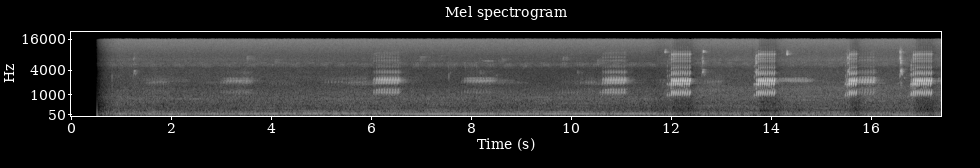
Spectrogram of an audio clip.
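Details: Grey tree frog calling in a noisy setting: short trilled bursts that start faint and grow louder, closer together toward the end, a steady low hum underneath.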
